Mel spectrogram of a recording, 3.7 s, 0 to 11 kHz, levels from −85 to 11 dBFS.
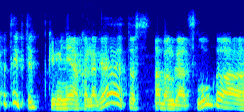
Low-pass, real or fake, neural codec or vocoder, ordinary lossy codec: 9.9 kHz; real; none; MP3, 48 kbps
